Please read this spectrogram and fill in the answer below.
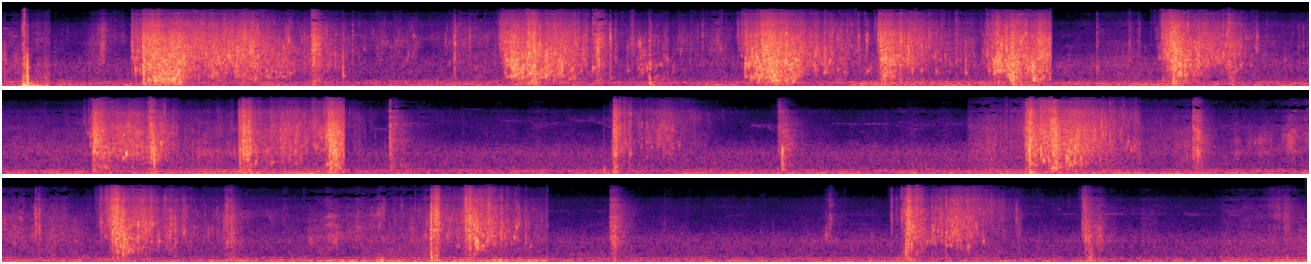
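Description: Spade work backfilling a water-filled trench: a string of quick scoops and throws, one every second or two, with earth slopping into muddy water.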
